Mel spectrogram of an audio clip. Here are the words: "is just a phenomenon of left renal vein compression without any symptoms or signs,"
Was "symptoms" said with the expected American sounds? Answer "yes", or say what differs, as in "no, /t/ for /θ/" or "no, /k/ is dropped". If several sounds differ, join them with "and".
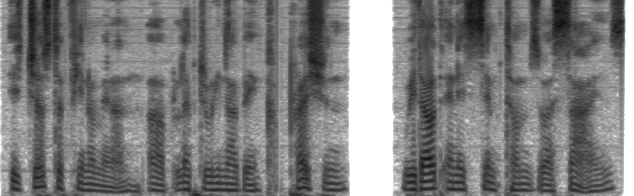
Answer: yes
